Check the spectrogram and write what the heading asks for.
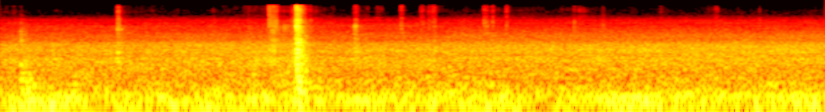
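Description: Steady low rumble of outdoor vehicle noise, with one sharp click about a second and a half in as a pickup truck's bed cover is handled.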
